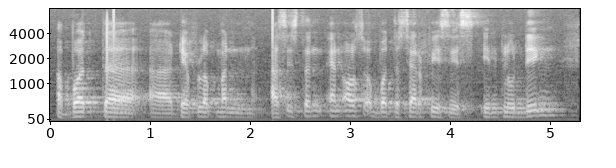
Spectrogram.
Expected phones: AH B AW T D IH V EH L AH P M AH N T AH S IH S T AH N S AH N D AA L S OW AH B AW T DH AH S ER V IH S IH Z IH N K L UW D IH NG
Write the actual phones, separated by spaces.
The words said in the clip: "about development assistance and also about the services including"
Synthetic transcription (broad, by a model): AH B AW T D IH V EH L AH P M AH N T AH S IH S T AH N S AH N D AA L S OW AH B AW T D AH S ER F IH S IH S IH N K L UW D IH NG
